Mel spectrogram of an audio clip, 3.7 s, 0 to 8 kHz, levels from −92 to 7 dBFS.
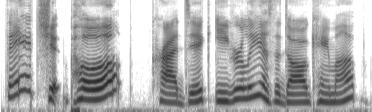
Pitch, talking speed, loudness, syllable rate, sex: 230 Hz, 175 wpm, -18 LUFS, 4.1 syllables/s, female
